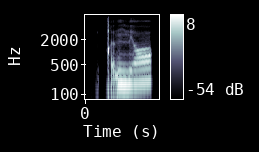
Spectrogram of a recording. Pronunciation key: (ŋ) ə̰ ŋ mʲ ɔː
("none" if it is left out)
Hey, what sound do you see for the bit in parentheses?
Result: ǃ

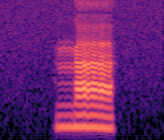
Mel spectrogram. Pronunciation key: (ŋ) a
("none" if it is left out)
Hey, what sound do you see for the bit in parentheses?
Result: ŋ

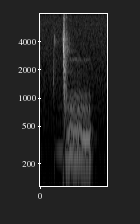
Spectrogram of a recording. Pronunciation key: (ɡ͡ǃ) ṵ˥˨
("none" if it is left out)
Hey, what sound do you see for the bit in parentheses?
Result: ɡ͡ǀ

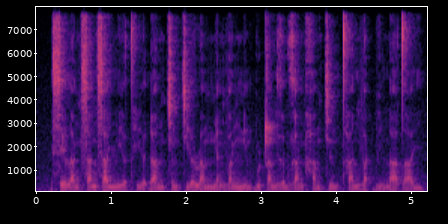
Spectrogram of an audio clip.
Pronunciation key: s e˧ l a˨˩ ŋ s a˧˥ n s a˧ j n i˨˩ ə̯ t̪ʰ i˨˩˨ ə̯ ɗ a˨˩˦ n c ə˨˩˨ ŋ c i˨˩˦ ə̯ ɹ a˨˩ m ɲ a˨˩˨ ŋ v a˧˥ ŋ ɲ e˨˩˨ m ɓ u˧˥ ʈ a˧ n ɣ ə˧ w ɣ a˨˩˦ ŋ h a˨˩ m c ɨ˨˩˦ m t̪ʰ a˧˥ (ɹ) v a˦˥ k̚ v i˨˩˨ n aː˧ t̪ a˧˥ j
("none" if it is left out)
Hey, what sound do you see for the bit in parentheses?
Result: n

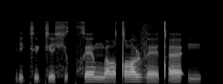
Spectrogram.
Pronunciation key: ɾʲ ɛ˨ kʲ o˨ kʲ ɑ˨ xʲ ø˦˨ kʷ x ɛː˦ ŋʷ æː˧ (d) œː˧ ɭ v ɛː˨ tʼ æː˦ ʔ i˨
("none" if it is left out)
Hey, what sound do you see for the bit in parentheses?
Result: tˤ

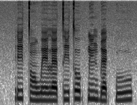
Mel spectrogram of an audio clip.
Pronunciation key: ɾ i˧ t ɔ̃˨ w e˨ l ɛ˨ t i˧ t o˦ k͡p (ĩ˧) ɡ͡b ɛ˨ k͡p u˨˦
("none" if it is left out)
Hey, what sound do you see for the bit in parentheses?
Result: ĩ˧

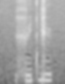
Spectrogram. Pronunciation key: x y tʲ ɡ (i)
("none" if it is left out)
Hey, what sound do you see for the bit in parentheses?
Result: y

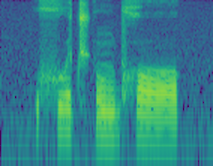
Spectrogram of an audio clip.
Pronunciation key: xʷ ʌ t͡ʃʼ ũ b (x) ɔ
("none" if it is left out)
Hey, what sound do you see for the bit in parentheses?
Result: x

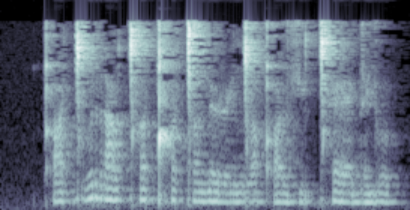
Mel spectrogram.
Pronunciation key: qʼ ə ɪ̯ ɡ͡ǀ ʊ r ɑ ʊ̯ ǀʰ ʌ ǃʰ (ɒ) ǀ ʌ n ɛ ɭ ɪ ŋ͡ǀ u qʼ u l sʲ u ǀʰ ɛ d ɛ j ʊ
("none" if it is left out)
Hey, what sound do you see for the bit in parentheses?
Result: ʌ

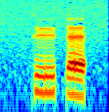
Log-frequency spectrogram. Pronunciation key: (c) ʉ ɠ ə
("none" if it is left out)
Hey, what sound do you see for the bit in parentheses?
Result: k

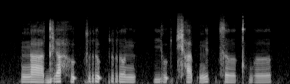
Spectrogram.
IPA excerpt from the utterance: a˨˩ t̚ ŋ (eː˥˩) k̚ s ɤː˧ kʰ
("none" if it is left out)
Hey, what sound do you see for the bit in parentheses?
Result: e˥˩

